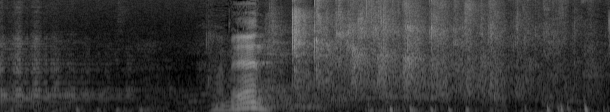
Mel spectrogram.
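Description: The last notes of a harmonica solo ringing out and fading, then after a short pause a brief voice and a spell of light, scattered applause.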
